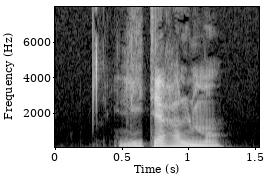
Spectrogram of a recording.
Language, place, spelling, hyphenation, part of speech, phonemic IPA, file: French, Paris, littéralement, li‧tté‧rale‧ment, adverb, /li.te.ʁal.mɑ̃/, Fr-littéralement.ogg
- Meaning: literally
